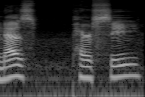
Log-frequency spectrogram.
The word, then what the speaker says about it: Nez Perce: We sat in the Cultural Resource Center in Lapwai, Idaho, amongst piles of Nez Perce. I don't know how to pronounce it. It's Nezperce, but the E has a symbol above it.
